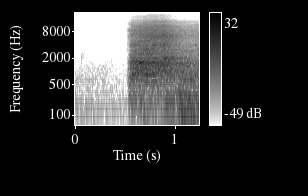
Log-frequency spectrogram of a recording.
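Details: Yamaha R15 after repairing a no-start (starter button pressed with nothing happening): silence, then the engine catches at once and settles into a crisp, even idle with no misses or rattles; starting problem fixed.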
